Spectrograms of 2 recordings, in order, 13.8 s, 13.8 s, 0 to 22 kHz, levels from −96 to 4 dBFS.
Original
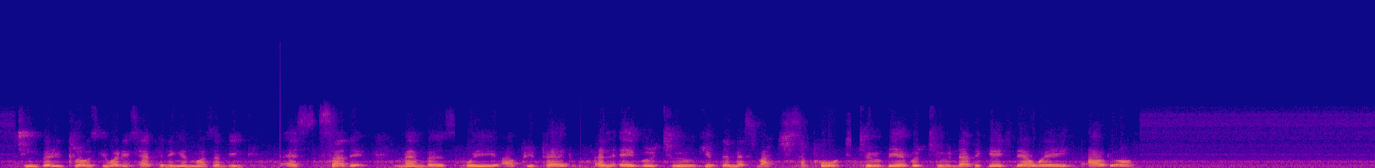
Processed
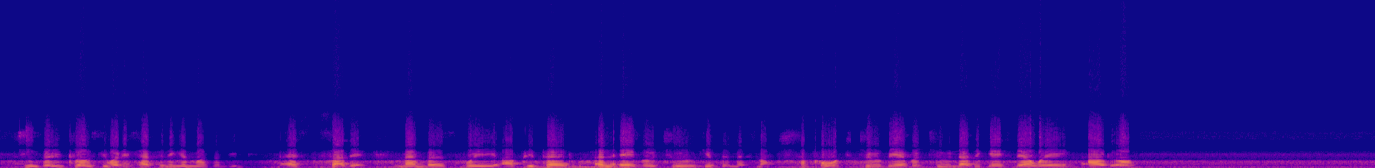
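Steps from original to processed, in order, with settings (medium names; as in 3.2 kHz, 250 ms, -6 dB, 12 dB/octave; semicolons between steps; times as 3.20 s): local Wiener filter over 15 samples; 5.23–6.29 s: bass shelf 300 Hz +12 dB; 7.12–7.77 s: compression 12:1, threshold -40 dBFS, peak gain reduction 12.5 dB; static phaser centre 1.8 kHz, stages 8; 1.87–2.85 s: dip -16.5 dB, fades 0.26 s; trim +2.5 dB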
